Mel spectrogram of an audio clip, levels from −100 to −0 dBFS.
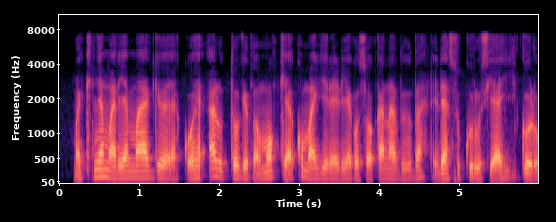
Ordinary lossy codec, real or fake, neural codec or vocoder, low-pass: MP3, 64 kbps; real; none; 7.2 kHz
